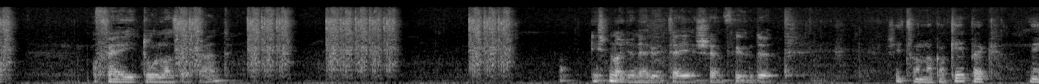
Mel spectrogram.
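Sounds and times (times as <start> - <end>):
camera shutter clicking: 0.0 - 0.2, 1.8 - 4.1, 4.7 - 5.2
faint hiss: 0.0 - 10.3
speech: 1.1 - 2.4, 5.6 - 8.0, 9.0 - 10.3.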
